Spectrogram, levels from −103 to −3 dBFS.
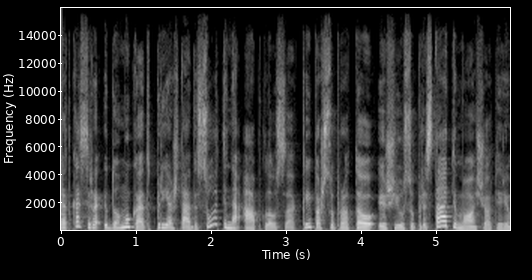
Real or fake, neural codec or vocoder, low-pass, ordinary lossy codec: real; none; 14.4 kHz; Opus, 64 kbps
